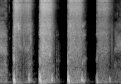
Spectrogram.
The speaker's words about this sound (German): Und wenn man das vermeiden will, dann muss man zärtlich husten. Zärtlich husten ist ganz einfach, man, man macht eine Faust und hustet so in die Faust hinein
